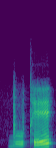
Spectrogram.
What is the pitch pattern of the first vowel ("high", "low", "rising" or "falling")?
low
